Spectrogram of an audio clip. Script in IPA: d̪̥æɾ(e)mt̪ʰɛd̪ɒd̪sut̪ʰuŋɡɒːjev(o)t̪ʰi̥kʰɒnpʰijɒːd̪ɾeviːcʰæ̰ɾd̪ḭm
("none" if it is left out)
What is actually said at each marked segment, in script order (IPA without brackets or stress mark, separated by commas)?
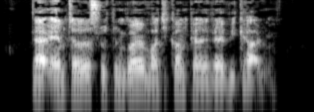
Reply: e, ɒ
